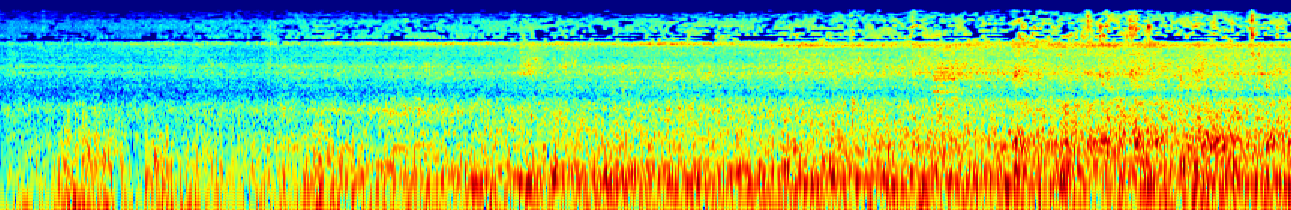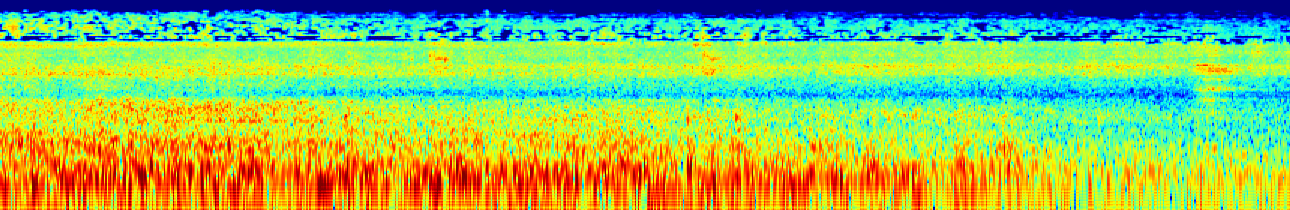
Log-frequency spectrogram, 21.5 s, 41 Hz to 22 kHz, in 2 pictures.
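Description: Southern Class 455 electric multiple unit running past on the rails, a steady low rumble of wheels and running gear that builds to its loudest about halfway through and then eases off, with a few faint brief squeaks.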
